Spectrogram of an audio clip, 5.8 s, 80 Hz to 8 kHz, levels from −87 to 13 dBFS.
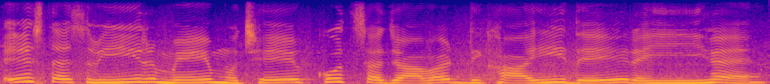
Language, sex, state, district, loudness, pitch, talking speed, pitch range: Hindi, female, Madhya Pradesh, Katni, -9 LUFS, 260 Hz, 105 wpm, 235-280 Hz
